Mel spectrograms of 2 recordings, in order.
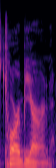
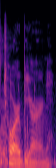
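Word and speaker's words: Torbjörn: with actual swedish people the proper pronunciation of it is torbjorn the o with the umlauts is kind of a e sound kind of a sound so it's torbjorn what's what's your favorite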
